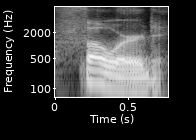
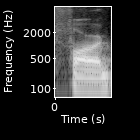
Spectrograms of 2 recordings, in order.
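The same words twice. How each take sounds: First: The R sound in the middle is dropped. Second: The R sound in the middle is pronounced. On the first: The speaker calls it wrong. "stop dropping the R" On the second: The speaker calls it right. "It's there. I see it"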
